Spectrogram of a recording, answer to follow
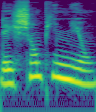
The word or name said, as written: fungi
